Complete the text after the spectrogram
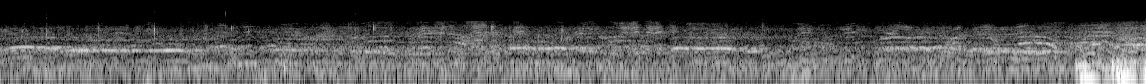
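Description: Spectators chatter at a distance.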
